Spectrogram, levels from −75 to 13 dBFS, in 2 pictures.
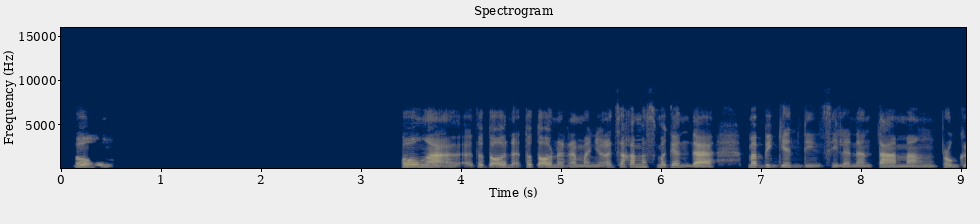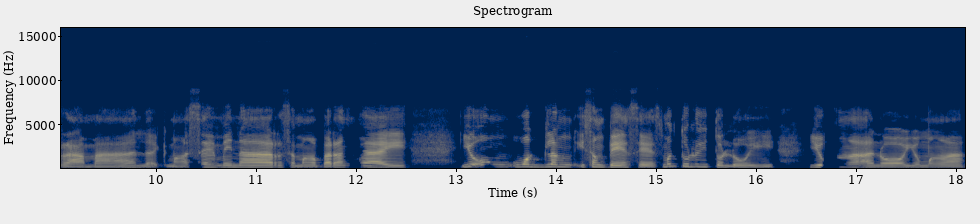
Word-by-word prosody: Oo. 145 -10 0 2.9
Oo 235 +1 +3
nga. - - +5
A - - -7
totoo 215 0 +2
na 190 -2 -5
totoo 220 -1 +2
na 185 - -4
naman 145 -5 -3
'yon. 165 - -2
At 195 - -9
saka 245 -1 +2
mas 240 -1 -4
maganda, 165 -10 +4 0.3
mabigyan 180 -4 -1
din 155 0 -8
sila 150 -1 -7
ng 140 0 -4
tamang 140 -1 +2
programa, 130 -1 -1
like 145 -2 -9
mga 135 0 -6
seminar 180 0 +2
sa 180 - -8
mga 145 -2 -4
barangay. 165 0 +3 0.5
Yoong 240 -1 -3
wag 240 -3 +3
lang 240 -2 +1
isang 225 -3 -2
beses, 165 -6 +2
mag 275 +3 -5
tuloy-tuloy 140 - -6 0.4
'yong 200 +1 -1
mga 175 -1 -2 0.2
ano, 155 +1 -1
'yong 160 -1 -7
mga, 150 -2 -3
165 Hz, 125 wpm, -24 LUFS, 140-205 Hz, 2.9 s, nga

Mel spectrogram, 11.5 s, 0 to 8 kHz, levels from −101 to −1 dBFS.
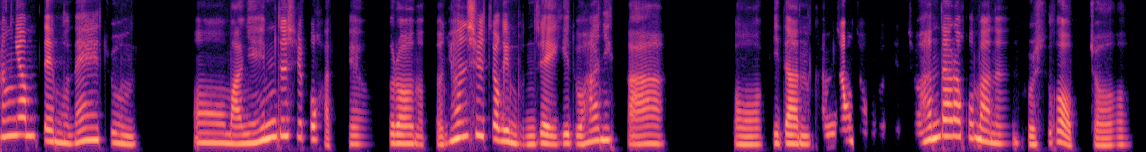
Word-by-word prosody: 상념 335 +1 +2
때문에 215 +2 +1
좀 170 -5 -1 0.6
어 190 -1 0
많이 180 +1 +2
힘드실 300 +4 +3
것 260 -2 0
같아요. 165 -1 -9 0.2
그런 175 -2 +2
어떤 155 +2 -8
현실적인 280 - +3
문제이기도 165 +1 0
하니까 180 -6 -1 0.7
어 160 -1 -1
비단 175 -2 +2
'감정적으로 220 - -6 0.2
대처한다.'라고 295 - +2
만은 195 -9 +2 0.2
볼 160 -1 0
수가 195 +5 -1
없죠. 145 0 -5
190 Hz, 275 characters per minute, -24 LUFS, 170-255 Hz, 0.7 s, 힘드실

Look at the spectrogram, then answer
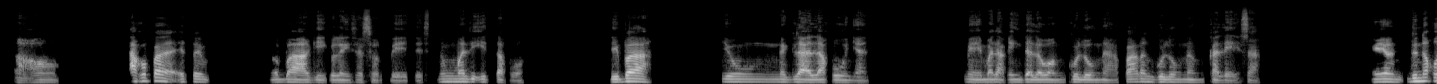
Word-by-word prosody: Oo. 105 0 -4 0.8
Ako 145 +2 +6
pa, 160 -2 +5
ito 125 +1 -7
yung - - -15 0.6
mabahagi 110 -2 +3
ko - - -7
lang 100 -1 -2
yung 105 - -14
sa 100 - -6
sorbetes. 90 -2 -9
No'ng 125 +1 -4
maliit 130 -2 -1
ako, 90 -5 -5 0.8
'di 120 - +3
ba, 135 -2 +9 0.7
yung 120 -2 -4
naglalako 110 -3 +3
niyan, 85 -2 -7 1.0
may 110 -2 -2
malaking 110 0 -1
dalawang 110 -1 +1
gulong 110 -2 -1
na 100 -1 -6
parang 125 +3 0
gulong 115 -1 -2
ng 110 -1 -5
kalesa 95 -3 -3 1.1
ngayon, 125 +1 +5
do'n 150 +4 +5
ako 160 - +2
110 Hz, 130 wpm, -24 LUFS, 105-120 Hz, 1.1 s, ba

